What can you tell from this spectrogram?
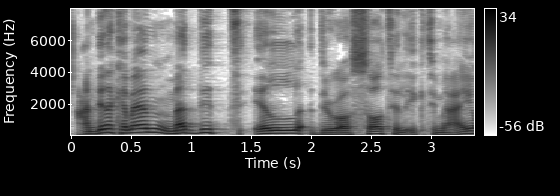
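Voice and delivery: ordinary delivery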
